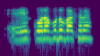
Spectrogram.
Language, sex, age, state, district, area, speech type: Odia, female, 45-60, Odisha, Koraput, urban, conversation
